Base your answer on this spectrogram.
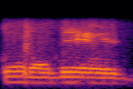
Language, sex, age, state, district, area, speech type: Kannada, male, 18-30, Karnataka, Mysore, rural, conversation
